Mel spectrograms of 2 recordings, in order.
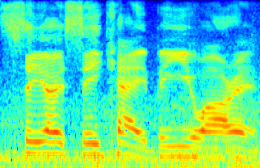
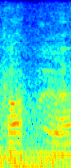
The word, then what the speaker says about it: Cockburn: It was seriously spelled C-O-C-K-B-U-R-N. Yeah, Cockburn. Yeah, Cockburn. They were all like Cockburn.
